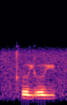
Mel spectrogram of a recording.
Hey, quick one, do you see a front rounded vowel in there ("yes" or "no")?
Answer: no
